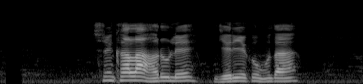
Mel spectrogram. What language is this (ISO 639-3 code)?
nep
